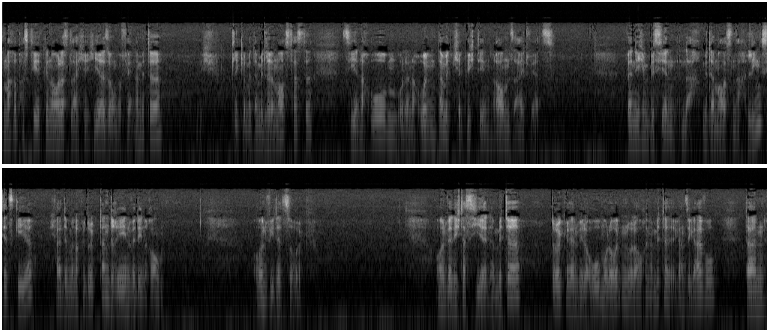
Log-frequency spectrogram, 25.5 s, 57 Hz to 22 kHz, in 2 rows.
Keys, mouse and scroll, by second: 3.6-20.2 middle drag, 24.5-25.5 middle drag.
